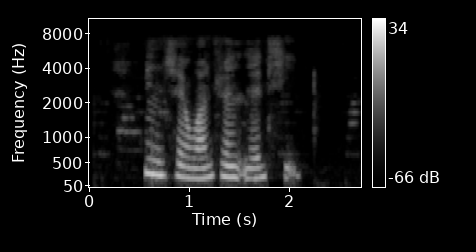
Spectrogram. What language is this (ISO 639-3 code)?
zho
